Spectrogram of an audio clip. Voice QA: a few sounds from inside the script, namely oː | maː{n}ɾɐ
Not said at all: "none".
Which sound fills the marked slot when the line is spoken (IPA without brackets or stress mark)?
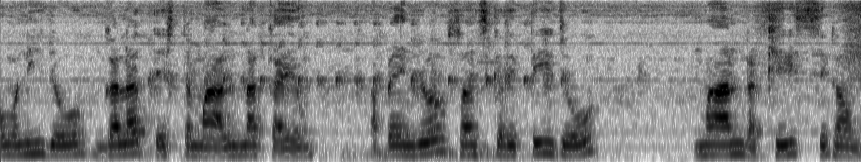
n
